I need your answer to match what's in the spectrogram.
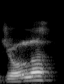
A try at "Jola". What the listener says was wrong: It's Yola, so it's the J is silenced silent J, pronounced Yola.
